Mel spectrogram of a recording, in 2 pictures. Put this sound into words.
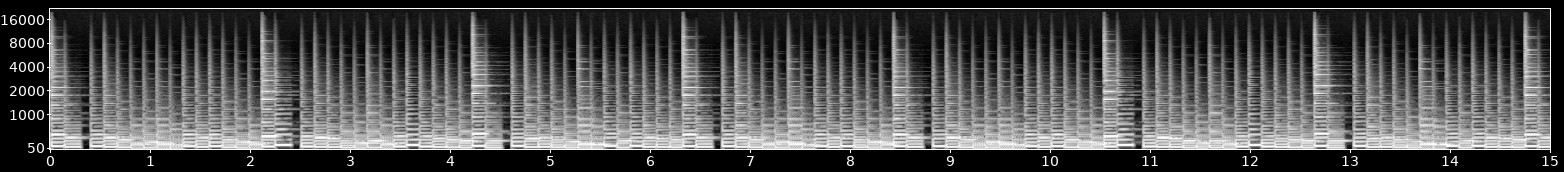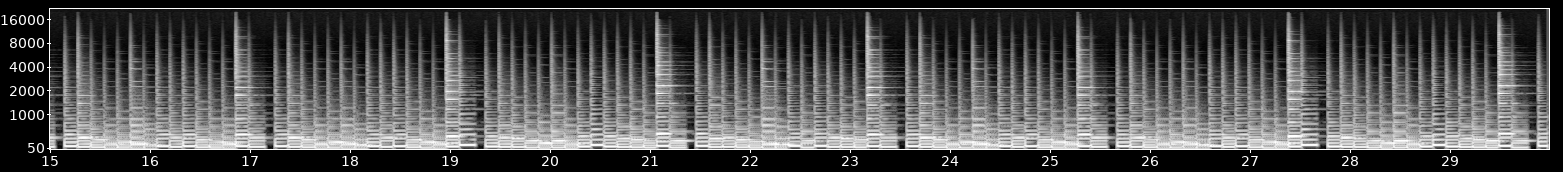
Music > Multiple instruments
Ableton Live. VST Surge,Purity....Musical Composition Free Music Slap House Dance EDM Loop Electro Clap Drums Kick Drum Snare Bass Dance Club Psytrance Drumroll Trance Sample .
